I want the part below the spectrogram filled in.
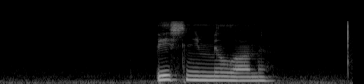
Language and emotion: Russian, neutral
